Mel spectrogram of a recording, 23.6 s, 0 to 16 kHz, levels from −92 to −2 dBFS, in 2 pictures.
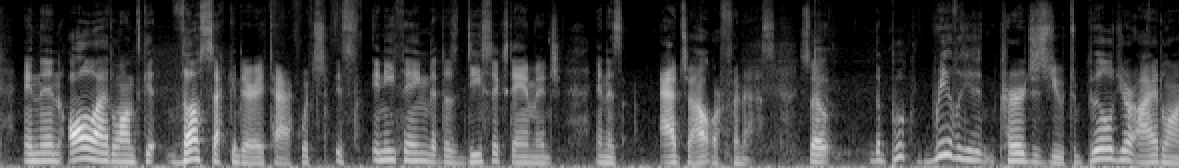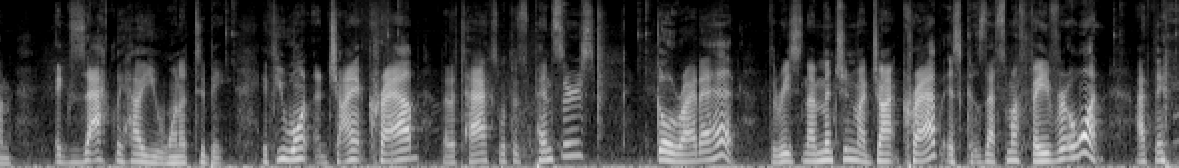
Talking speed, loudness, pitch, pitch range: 170 wpm, -24 LUFS, 160 Hz, 135-185 Hz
